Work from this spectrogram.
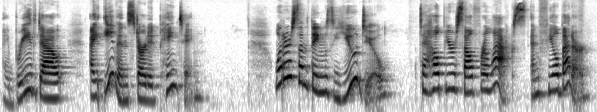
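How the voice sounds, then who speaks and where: Woman, children's storybook reader, bright tone, slightly high, expressive, questions to listeners. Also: slow. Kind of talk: children's read-aloud.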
